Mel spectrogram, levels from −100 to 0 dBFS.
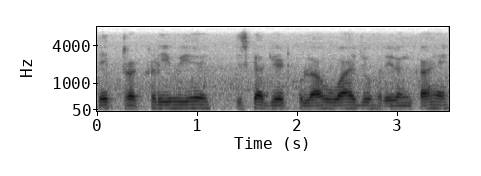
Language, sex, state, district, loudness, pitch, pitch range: Hindi, male, Uttar Pradesh, Lalitpur, -16 LUFS, 110 Hz, 105-115 Hz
